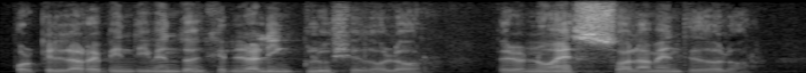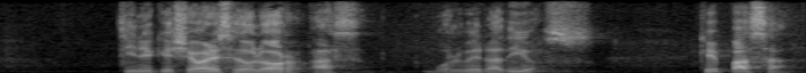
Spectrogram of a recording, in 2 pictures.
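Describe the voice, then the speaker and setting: A pastor with a fairly low male voice and a Rioplatense Spanish accent preaches an expository sermon in a church. His delivery is emphatic, rising to loud stressed words and dropping to low asides. He slows right down whenever he reads scripture. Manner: reads scripture slowly and deliberately.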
